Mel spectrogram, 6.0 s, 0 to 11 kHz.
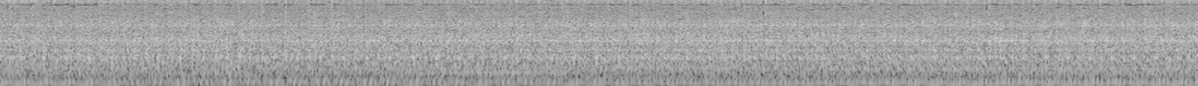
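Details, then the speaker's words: Mid-1960s John Deere 3020 diesel tractor, about 477 hours, just restarted after sitting 5 years: even steady diesel clatter at idle, constant low beat, no hunting or misses; normal idle. "So, that's got us back up and running."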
